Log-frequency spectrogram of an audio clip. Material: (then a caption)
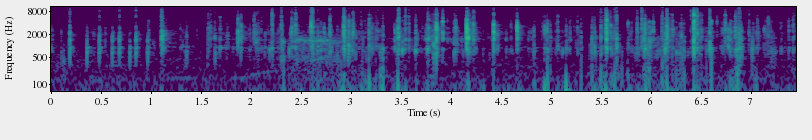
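Plastic. A small white hollow plastic game controller is held in both hands next to and in front of the microphone while fingertips tap and click its buttons and triggers. The result is a quick, uneven stream of short, dry, bright plastic clicks and taps with almost no low end and very little ring.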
